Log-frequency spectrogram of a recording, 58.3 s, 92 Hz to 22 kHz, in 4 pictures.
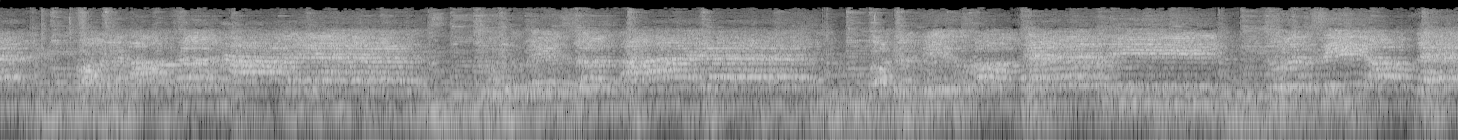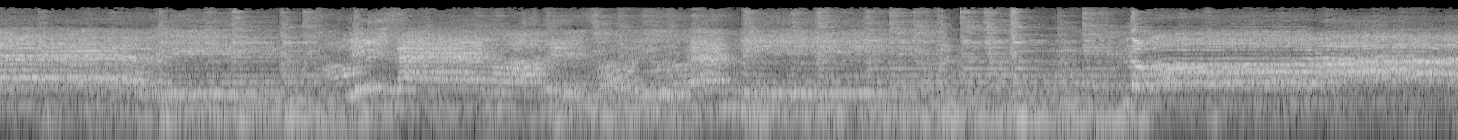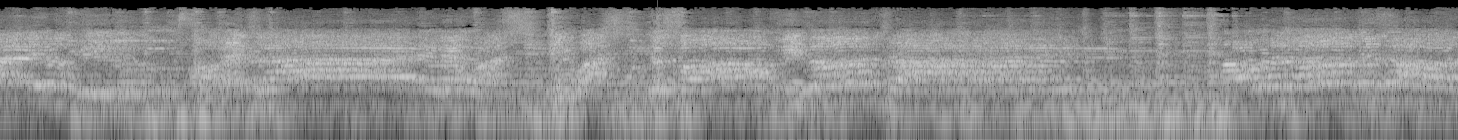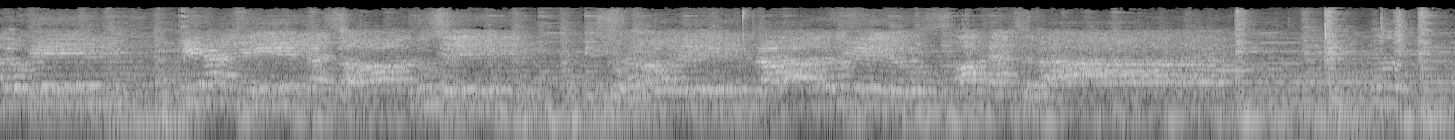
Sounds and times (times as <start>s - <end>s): Child singing: 0.0s - 23.7s, 25.8s - 40.4s, 41.3s - 56.3s
Music: 0.0s - 58.2s.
